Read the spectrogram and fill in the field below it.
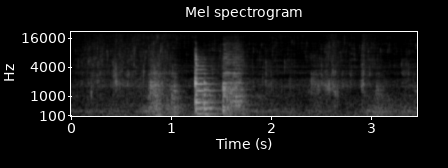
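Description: Chow mein noodles fry in a pan with a gentle sizzle and a few louder scraping stirs and clinks of utensil on the pan, close and brief, no talking.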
